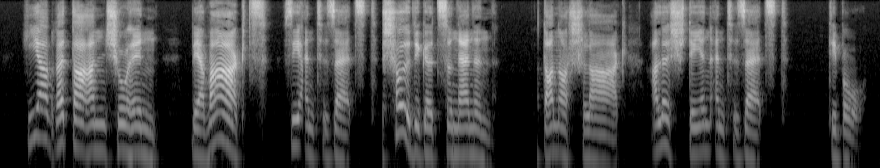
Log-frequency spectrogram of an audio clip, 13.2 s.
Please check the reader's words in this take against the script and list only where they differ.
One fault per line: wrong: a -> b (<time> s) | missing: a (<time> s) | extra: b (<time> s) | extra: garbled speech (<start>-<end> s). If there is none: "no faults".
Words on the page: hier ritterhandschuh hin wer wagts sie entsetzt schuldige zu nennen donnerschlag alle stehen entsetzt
no faults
